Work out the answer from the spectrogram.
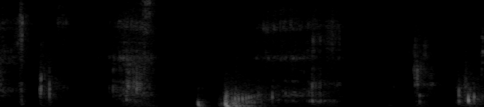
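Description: Sipping a smoothie makes several short, quiet slurping mouth sounds. They come in irregular bursts with brief pauses between them, and no talking is heard.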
